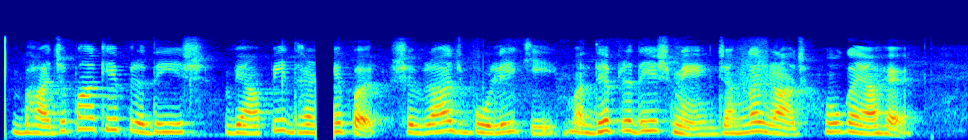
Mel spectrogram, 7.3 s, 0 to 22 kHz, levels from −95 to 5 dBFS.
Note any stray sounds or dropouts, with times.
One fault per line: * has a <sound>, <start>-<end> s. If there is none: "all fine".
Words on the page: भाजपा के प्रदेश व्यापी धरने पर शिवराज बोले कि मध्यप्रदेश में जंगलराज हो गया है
* has a dropout, 2.4-2.5 s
